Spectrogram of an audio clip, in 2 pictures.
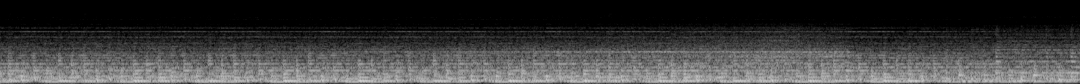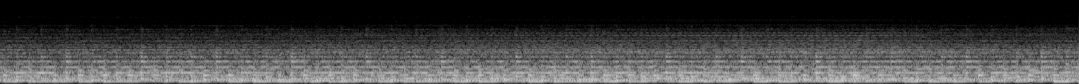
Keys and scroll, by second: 0.0 0, 0.1 Return, 0.8 Return, 3.2 2, 5.8 4, 6.7 ctrl+d, 6.8 Escape, 11.7 ., 15.4 1, 15.5 0, 15.6 Return.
